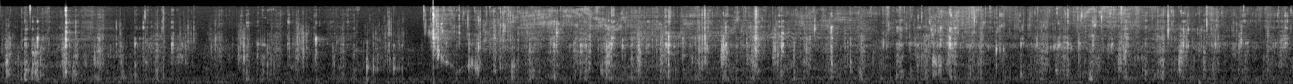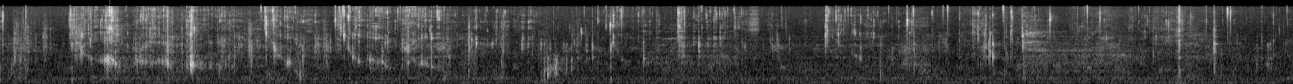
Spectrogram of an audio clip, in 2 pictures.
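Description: Close-miked eating: wet chewing and lip smacking on sauce-covered lobster and king crab meat, with many small sticky clicks and squelches of the thick seafood sauce.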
